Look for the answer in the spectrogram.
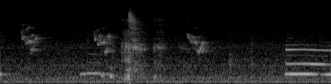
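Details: Male pet budgerigar, newly vocal, chatters with scratchy, rising and falling warbled notes indoors; a steady electronic beep tone sounds at the end.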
